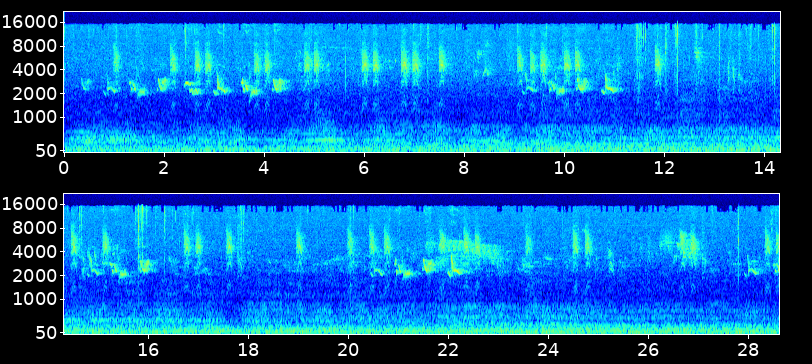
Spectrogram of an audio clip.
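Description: Small birds chirping in quick clusters every few seconds, over a steady low background rumble.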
